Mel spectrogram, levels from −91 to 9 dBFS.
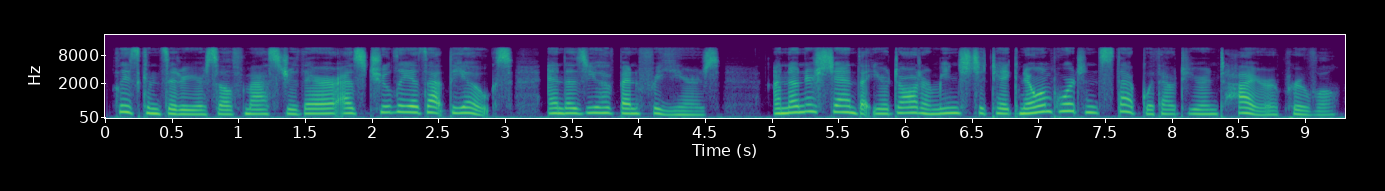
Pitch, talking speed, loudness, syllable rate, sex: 235 Hz, 215 wpm, -19 LUFS, 5.9 syllables/s, female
